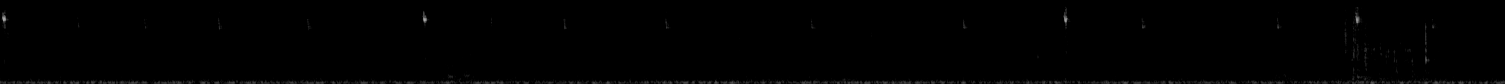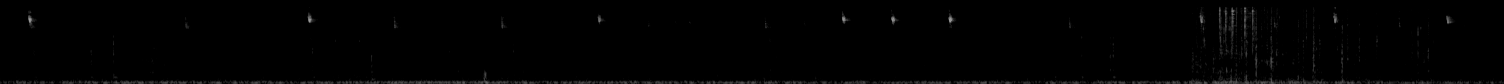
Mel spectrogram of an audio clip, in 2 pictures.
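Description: Short, high-pitched cheeps of a fledgling songbird, repeated irregularly every second or two, with a brief rustle of movement near the end.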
